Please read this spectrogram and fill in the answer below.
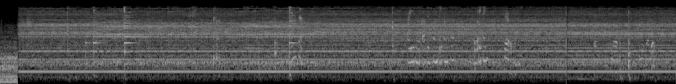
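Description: Cabela's Carnivore #22 electric meat grinder running under load, grinding cooked chicken giblets. Its motor gives a steady whine with one constant tone, under light scraping as the plastic stomper pushes meat down the throat.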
